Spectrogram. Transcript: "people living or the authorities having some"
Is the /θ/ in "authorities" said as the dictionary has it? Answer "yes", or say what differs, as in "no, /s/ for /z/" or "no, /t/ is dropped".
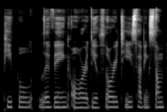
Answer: yes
